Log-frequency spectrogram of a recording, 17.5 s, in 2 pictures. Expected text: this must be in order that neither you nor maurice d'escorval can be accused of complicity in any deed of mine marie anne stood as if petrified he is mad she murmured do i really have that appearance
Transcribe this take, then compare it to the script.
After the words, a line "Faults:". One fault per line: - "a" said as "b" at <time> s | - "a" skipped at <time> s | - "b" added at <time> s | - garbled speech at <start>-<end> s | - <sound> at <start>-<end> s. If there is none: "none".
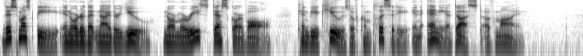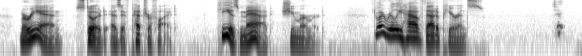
this must be in order that neither you nor maurice d'escorval can be accused of complicity in any adust of mine marie anne stood as if petrified he is mad she murmured do i really have that appearance
Faults:
- "deed" said as "adust" at 6.7 s
- sneeze at 17.0-17.2 s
